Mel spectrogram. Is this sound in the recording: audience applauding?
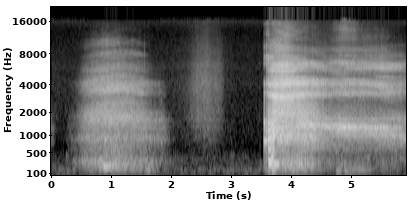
no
